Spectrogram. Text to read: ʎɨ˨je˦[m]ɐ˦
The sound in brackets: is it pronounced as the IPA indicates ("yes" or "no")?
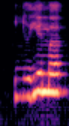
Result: yes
